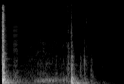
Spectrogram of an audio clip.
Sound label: Auto Emergency Brake Release Dodge Stratus Automobile Car; Vehicle; Dodge Stratus 2000; Cars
